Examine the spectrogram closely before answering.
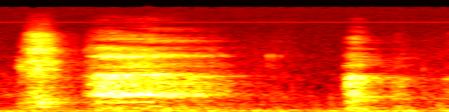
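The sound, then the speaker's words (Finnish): Someone yawning in the middle of the night: soft, airy breaths, a short intake followed by a longer drawn-out exhale, then another brief breath, all faint and close. “Ai, mutta nyt sisar haukottele. Anteeksi. Ei mitään. Keskellä yötä vaan tuppaa haukottamaan.”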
